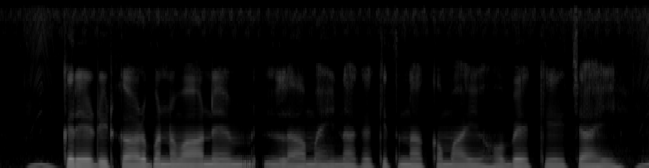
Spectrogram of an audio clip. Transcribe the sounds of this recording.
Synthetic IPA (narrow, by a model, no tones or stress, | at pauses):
kɾeːɖɪʈkaːɾɖbənwanelaməɦiːnakekɪt̪nakəmaːiɦobeket͡ʃaːɦi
